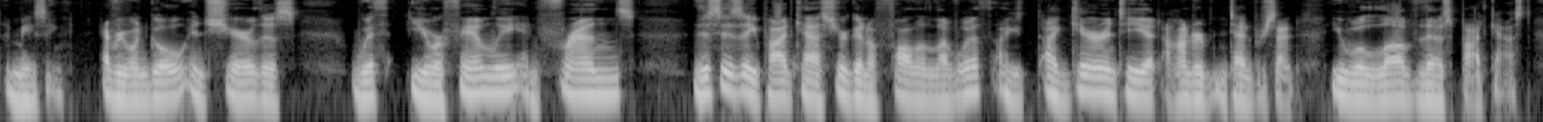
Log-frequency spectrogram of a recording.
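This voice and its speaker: Male podcast host, gravelly creak, dry close sound, effusive and emphatic interview delivery. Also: on the low side, normal speed, no echo. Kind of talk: conversational interview hosting.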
